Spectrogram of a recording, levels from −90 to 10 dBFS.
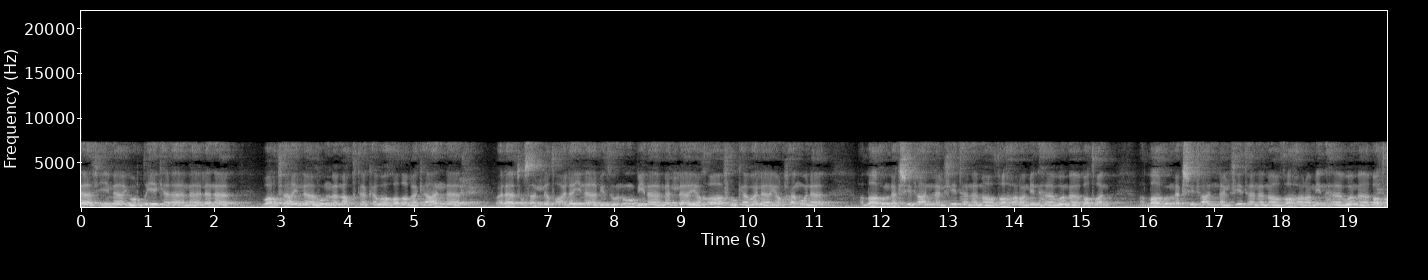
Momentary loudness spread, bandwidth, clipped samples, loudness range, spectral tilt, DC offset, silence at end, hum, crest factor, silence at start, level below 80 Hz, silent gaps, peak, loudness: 5 LU; 7.6 kHz; under 0.1%; 1 LU; -5.5 dB/octave; under 0.1%; 0 s; none; 12 dB; 0 s; -38 dBFS; none; -2 dBFS; -14 LUFS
